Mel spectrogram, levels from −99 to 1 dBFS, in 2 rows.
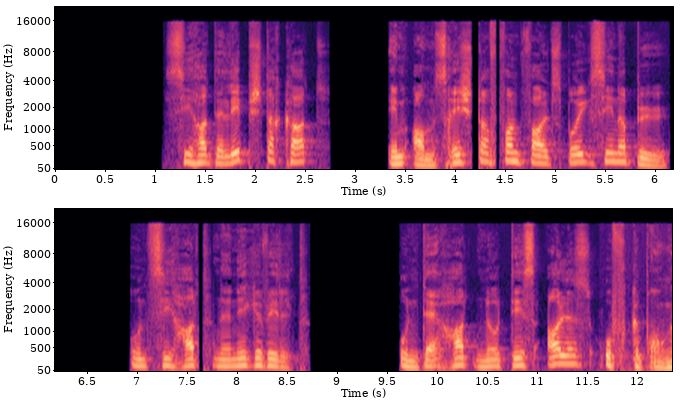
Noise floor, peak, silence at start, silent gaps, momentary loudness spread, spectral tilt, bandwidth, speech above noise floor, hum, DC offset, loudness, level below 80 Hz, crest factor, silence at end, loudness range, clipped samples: under -90 dBFS; -2 dBFS; 1.15 s; none; 7 LU; -5 dB/octave; 16 kHz; over 72 dB; none; under 0.1%; -18 LUFS; -46 dBFS; 18 dB; 0 s; 3 LU; under 0.1%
